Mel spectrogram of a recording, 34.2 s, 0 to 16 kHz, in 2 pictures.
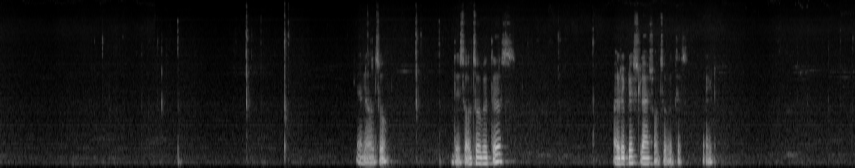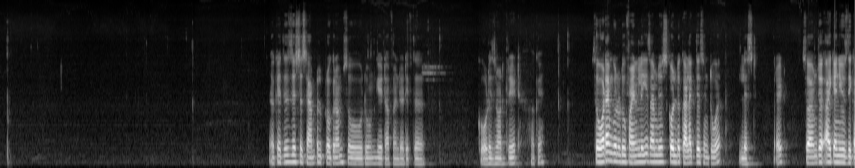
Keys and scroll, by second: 2.1 super+d, 10.1 super+d, 22.4 super+s, 25.7 super+s, 26.8 Return, 31.6 Return, 33.4 alt+super+l.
